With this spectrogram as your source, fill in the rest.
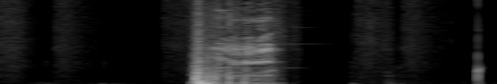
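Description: A pig squeals when struck.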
